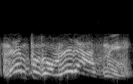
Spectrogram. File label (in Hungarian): aircraft damaged mood med, hun; War Thunder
